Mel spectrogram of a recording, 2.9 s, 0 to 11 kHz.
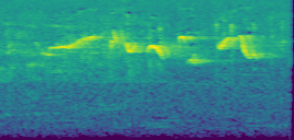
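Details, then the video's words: Song of an Oriental magpie-robin recorded in Ubon Ratchathani, Thailand, 14 October 2021: a continuous string of high, clean whistles that rise, dip and twist, with short trilled flourishes near the end over faint background hiss. "นกกางเขนบ้าน Oriental Magpie Robin (singing)"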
